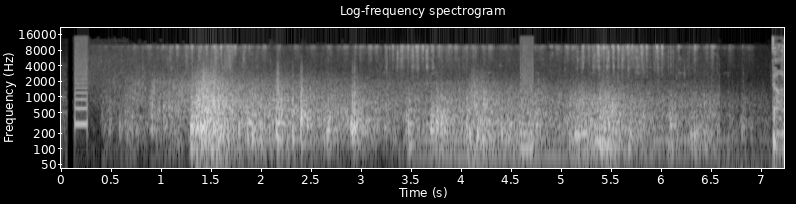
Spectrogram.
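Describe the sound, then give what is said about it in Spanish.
Steady, heavy rain falls in a dense, continuous hiss, with low rumbling thunder rolling beneath it and no voices. “Cae la lluvia del cielo como una bendición.”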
